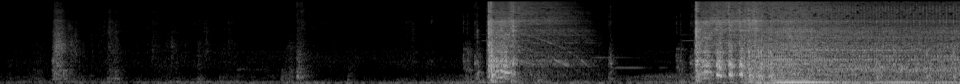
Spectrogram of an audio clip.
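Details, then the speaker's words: 2017 Hyundai Santa Fe Sport 2.4 with code P0301, after spark plug number two was cleaned and refitted: clicks, then it cranks, catches and idles with an uneven, stumbling misfire; the coil shows popping, pointing to a failing plug. "Still misfiring. I'm gonna pull the coil up and see if it's if I hear popping."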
